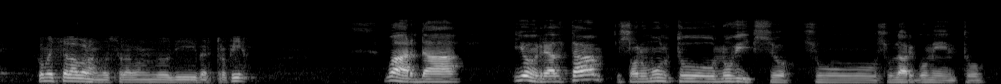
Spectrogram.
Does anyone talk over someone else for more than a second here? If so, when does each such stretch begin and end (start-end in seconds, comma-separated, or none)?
none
